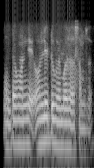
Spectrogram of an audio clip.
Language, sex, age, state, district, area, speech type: Telugu, male, 18-30, Telangana, Medchal, urban, conversation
